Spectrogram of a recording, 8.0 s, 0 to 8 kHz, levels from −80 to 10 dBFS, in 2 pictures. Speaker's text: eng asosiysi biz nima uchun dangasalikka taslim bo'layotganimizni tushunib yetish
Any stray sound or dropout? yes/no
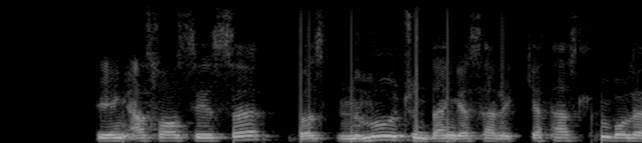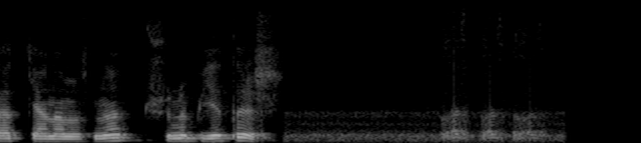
yes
